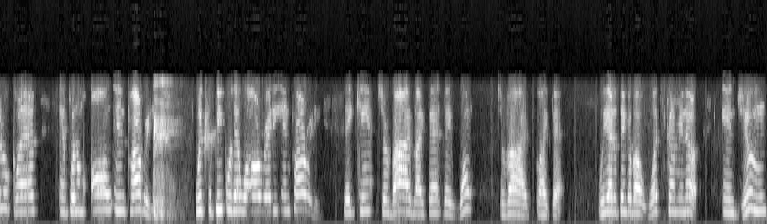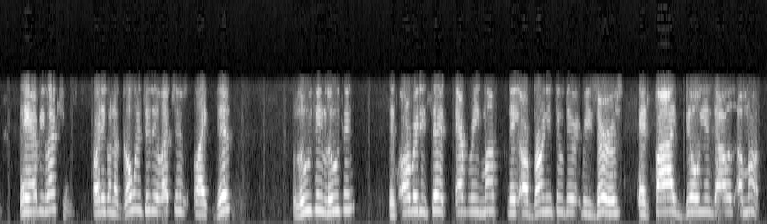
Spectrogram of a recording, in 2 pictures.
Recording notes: Conference Call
